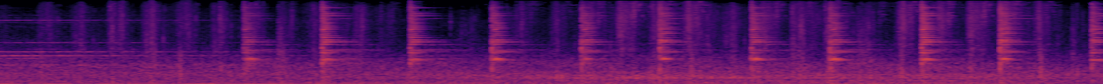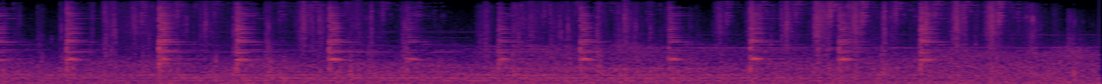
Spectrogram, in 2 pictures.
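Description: Footsteps crunch steadily over grass and gravel.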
